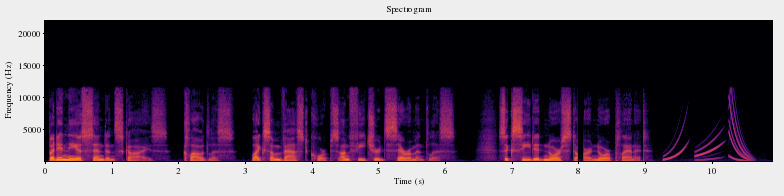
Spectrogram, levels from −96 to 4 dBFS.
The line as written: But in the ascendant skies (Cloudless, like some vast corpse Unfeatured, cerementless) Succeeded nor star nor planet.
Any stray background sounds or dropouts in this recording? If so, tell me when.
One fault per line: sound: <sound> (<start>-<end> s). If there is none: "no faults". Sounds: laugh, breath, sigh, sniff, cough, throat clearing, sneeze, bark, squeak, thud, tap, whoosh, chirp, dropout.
sound: dropout (8.0-8.1 s)
sound: chirp (9.3-10.7 s)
